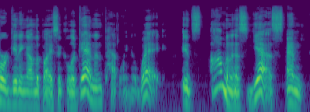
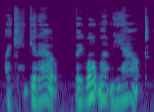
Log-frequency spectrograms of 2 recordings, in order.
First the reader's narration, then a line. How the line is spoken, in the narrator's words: he simply mutters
